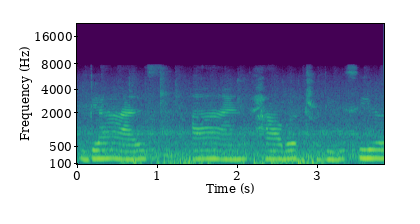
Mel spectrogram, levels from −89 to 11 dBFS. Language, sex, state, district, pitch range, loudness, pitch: English, female, Andhra Pradesh, Sri Satya Sai, 185-195 Hz, -15 LUFS, 190 Hz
